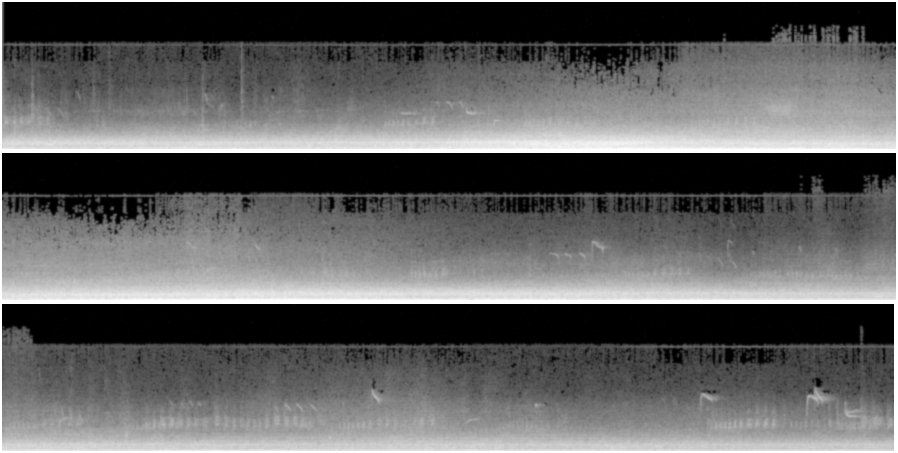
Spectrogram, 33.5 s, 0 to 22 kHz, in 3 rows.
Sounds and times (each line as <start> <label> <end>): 0.0 cars 33.5
31.0 birdsong 33.5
